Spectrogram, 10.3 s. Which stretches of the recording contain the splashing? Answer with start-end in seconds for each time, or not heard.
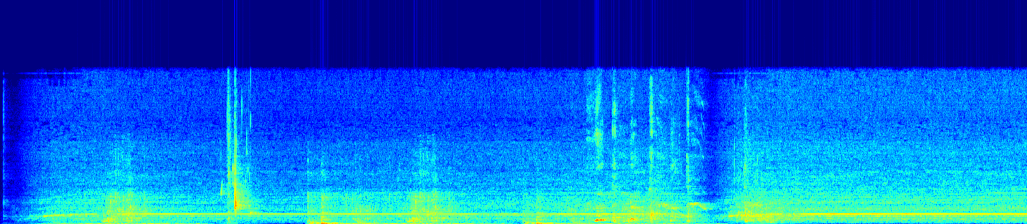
0.3-8.2.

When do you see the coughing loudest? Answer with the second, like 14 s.
6 s.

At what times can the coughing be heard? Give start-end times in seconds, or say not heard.
5.8-7.7.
